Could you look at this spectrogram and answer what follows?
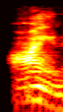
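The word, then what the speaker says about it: עין: So this is not a silent letter. It's not silent. It's actually that, you know, that tet that we made tat. We're actually that secondary sound, that is what an ayin is. It's ayin.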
